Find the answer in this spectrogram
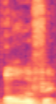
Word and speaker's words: Olyphant: And it's Oliphant, not Elephant. I know I'm pronouncing Elephant, but it's Oliphant.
